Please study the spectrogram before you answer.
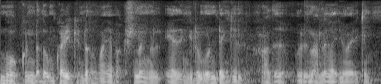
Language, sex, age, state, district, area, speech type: Malayalam, male, 18-30, Kerala, Thrissur, urban, spontaneous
